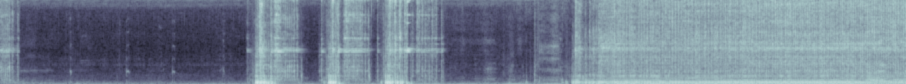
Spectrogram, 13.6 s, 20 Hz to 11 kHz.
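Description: Echo CS-310 chainsaw's small two-stroke engine being cold-started on choke: three quick rips of the recoil starter cord about a second apart, then a couple of seconds later the engine catches and runs steadily.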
